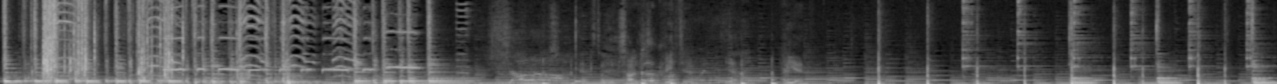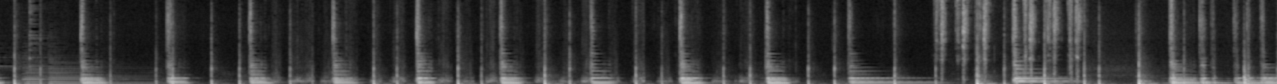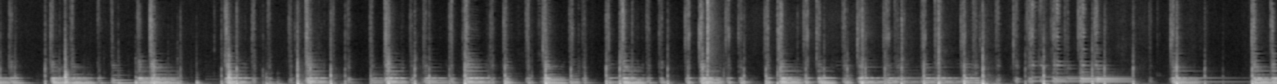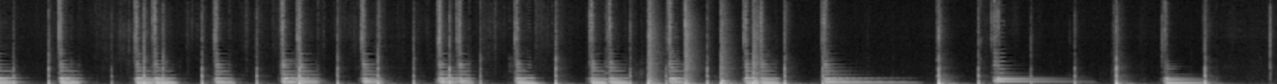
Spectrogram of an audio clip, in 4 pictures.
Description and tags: SoundScape RB KarmeleVictorKarla
Soundscape made by pupils at the Ramon Berenguer school, Santa Coloma, Catalunya, Spain; with sounds recorded by pupils at Humpry David, UK; Mobi and Wispelberg, Belgium.
karla, ramon-berenguer, victor, soundscape, karmele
